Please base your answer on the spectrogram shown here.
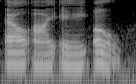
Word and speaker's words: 料: tone in in and the word Liao is l-i-a-o with the fourth tone put above letter A l-i-a-o pronounced as Liao with the fourth tone Liao Liao Leo Liao Liao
